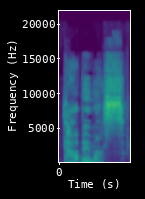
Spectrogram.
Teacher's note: Das heißt zwar tabemasu, aber das U wird ja nicht ausgesprochen, das verschluckt.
